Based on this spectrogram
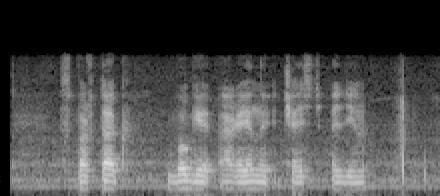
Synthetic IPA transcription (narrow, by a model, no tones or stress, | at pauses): spɐrt̪ak | boɡʲɪɐɾʲenɨt͡ɕæsʲtʲɐdʲin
